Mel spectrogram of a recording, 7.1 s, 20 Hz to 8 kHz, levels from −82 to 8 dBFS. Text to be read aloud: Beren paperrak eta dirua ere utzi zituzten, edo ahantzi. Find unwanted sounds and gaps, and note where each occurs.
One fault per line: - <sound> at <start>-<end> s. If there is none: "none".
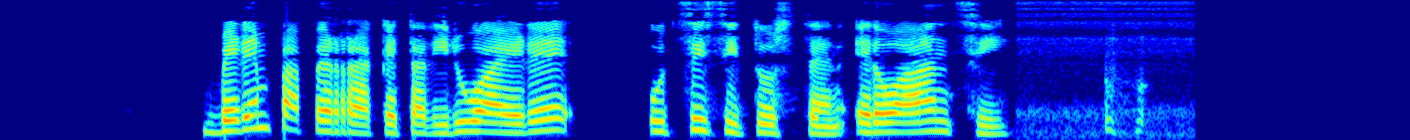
- cough at 5.5-5.8 s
